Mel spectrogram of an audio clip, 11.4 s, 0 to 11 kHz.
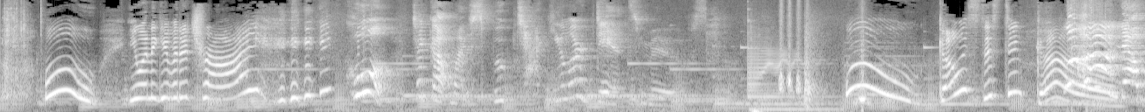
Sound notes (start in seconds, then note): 2.5 Vampirina giggling; 7.4 comical bouncing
